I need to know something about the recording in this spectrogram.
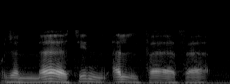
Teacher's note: هذا مد عوض عن التنوين بقدر حركتين فقط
